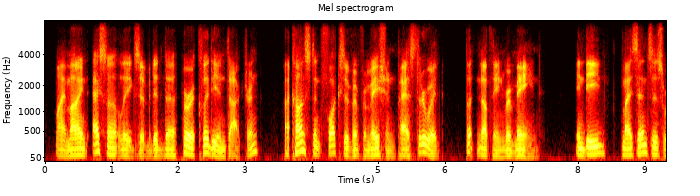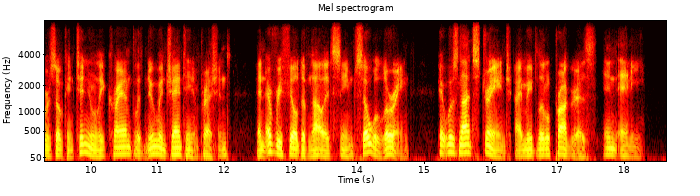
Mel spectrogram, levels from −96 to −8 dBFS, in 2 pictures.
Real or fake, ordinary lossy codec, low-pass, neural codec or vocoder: fake; Opus, 16 kbps; 7.2 kHz; codec, 16 kHz, 0.8 kbps, ZipCodec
